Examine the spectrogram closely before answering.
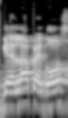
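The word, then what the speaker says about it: Galápagos: अब वो ना साउथ अमेरिका के साथ ही एक जजीरा है, उसका नाम है गैलापैगस। क्या नाम है? गैलापैगस बोलते हैं, कुछ लोग इसको गैलापैगोस बोलते हैं, आप जो मर्जी प्रोनाउंसिएट कर लो।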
